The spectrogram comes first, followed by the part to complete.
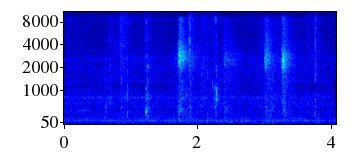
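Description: Faint scrapes and light clicks of a plastic grout spreader being dragged through wet grout over broken mirror pieces, a few separate strokes over a steady low hum.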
